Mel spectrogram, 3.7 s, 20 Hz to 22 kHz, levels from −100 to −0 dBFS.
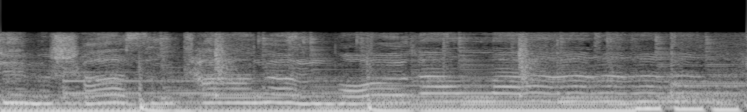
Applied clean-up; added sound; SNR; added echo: none; Acoustic guitar; 12 dB; none.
